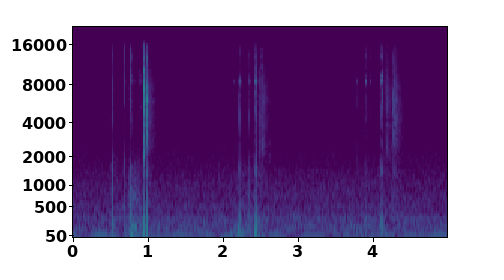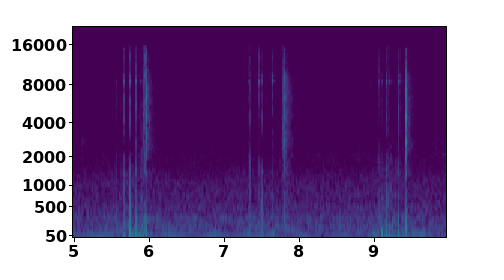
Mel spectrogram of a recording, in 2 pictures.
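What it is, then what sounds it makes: Glass perfume bottle tapped with nails. A clear glass perfume bottle with a metal cap, held in both hands, is slowly tapped with long nails. Six short bursts of a few quick taps each are heard, spaced apart. The clicks are sharp and bright, die away almost instantly, and sit over a faint steady hiss.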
